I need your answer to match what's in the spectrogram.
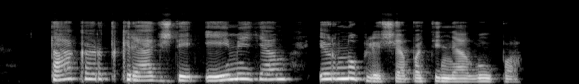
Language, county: Lithuanian, Šiauliai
